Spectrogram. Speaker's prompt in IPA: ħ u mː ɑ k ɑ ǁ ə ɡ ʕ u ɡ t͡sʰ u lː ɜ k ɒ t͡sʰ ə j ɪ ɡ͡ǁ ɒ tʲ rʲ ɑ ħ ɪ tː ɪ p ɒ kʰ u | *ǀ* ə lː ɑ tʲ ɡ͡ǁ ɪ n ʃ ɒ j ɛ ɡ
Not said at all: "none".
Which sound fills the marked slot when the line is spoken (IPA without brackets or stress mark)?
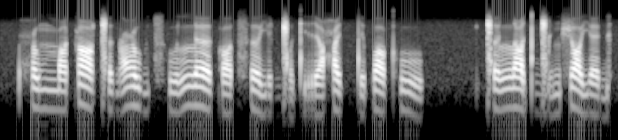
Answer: ǁ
